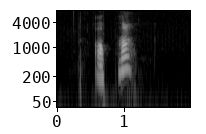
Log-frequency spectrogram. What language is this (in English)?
Norwegian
